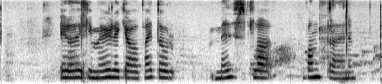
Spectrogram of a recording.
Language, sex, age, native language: Icelandic, female, 11, Icelandic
